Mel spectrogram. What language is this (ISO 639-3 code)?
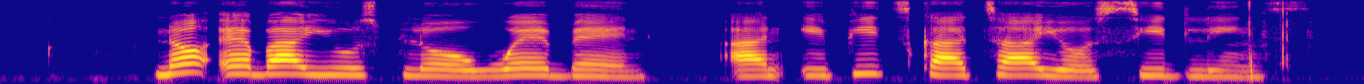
pcm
